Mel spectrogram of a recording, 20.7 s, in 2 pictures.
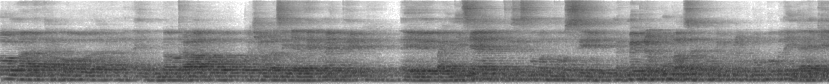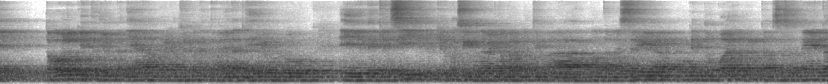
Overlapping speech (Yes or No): No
